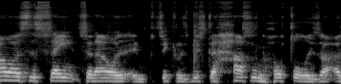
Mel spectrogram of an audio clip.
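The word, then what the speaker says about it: Hasenhüttl: saints and i was in particular as mr hassan huttle is how you pronounce i just call him the saints manager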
